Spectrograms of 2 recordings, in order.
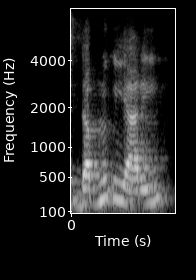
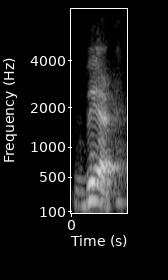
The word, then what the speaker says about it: were: So guys, the pronunciation of this W-E-R-E is were. If you are pronouncing where, that's wrong.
